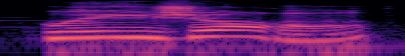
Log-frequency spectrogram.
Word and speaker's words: Guizhong: Guizhong?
